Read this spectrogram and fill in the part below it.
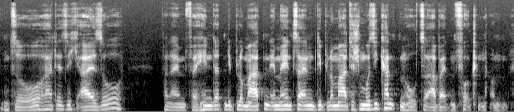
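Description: An actor in a German radio drama playing an irascible, haughty, hard-of-hearing old composer with a husky voice and pompous, ornate speech. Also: male voice, mid-range voice, brisk, dark tone, natural voice. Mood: mocking.

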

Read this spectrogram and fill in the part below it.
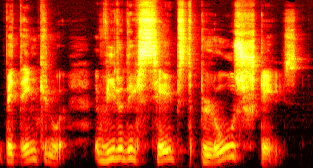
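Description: A man voicing a stern, impatient, pious provincial priest in an audiobook, with a gruff, scolding manner. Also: medium pitch, expressive, slow pace.

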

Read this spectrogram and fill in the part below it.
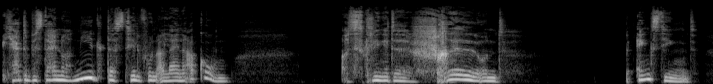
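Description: A low, strongly husky female voice for a radio drama. She is a woman in her thirties, vulnerable and searching, speaking in a natural, breathy way. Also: animated, normal speed. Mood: haunted, remembering. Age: 30s. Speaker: lead actor.

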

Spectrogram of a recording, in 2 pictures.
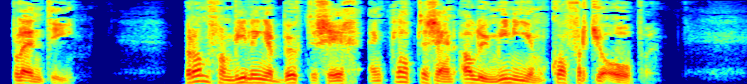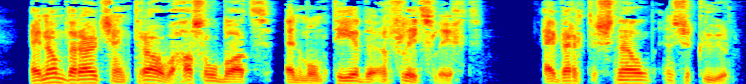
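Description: A man's voice: lowish voice, big pitch swings, a little slow, a little mellow, slightly rough, no echo. A man narrating a scripted crime story as an audiobook reader.

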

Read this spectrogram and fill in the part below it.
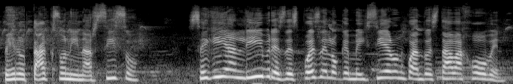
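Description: An actress playing a warm, reflective aunt who recalls her village past in a nostalgic radio drama. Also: high voice, normal speed, close to an everyday voice. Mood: sober, reflective. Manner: nostalgic, storytelling.

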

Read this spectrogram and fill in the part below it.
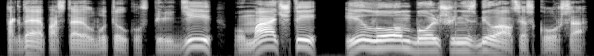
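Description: Old sea captain, audiobook storytelling, boastful, dramatic, deep, very dry close sound. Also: male voice, big pitch swings, normal speed, smooth, no echo. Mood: pleased, confiding. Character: old sea captain telling tall tales, boastful, unflappable.

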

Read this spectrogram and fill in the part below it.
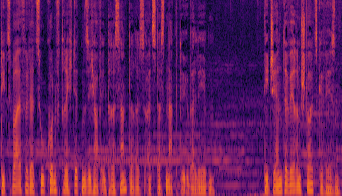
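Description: Deep male radio drama narrator. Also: moderate pace. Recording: music behind the voice.

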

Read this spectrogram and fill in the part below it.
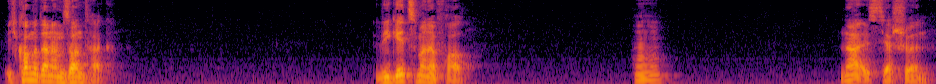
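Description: A man's voice: fairly low pitch, very animated, slow, breathy edge, exaggerated voice. A man acting an indignant, evasive engineer under police questioning in a 1970s East German radio crime drama, defensive in manner. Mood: polite, subdued. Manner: protesting, defensive. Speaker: actor.

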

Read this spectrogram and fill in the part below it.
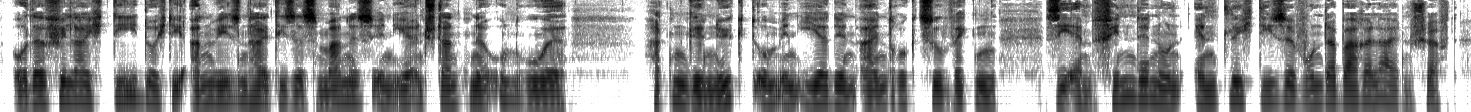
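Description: A man narrating a literary radio play in a measured, composed manner. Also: medium pitch, vocal fry, warm tone, no echo, clean studio sound.

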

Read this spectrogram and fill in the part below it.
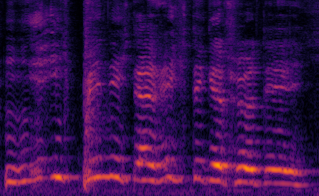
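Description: A fretful, scheming dwarf smith from a fantasy radio drama. His voice sits extremely high and he complains in a slow, agitated way. The sound is roomy, with faint music underneath. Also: darkish tone, full character voice. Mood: evasive. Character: fretful, scheming dwarf smith, foster father of a young hero. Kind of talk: fantasy radio play acting.

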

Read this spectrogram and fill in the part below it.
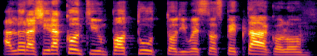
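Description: A man's voice: high voice, fairly even intonation, a little fast, fairly bright tone, dry recording, studio quality. A man working as a radio interviewer, introducing and questioning his guest.

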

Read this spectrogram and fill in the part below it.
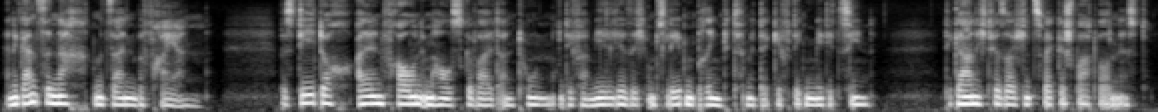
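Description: A woman with a low, mellow voice reads scripted literary prose for radio. The tone has a husky grain. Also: steady tone, normal speed. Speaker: narrator reading literary prose.

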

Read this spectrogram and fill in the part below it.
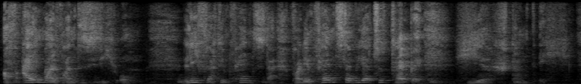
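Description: An actor playing a nosy, greedy innkeeper in a classic stage comedy radio play, with an obsequious, gossipy, theatrical manner. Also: male voice, fairly high pitch, expressive, moderate pace, a bit bright, roomy sound. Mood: excited, gossipy.

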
